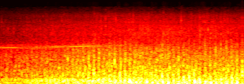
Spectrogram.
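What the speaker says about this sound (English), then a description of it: "It is a passenger helicopter," In Workers & Resources: Soviet Republic, a passenger helicopter flies overhead with a continuous rumbling rotor drone, its low choppy pulses building gradually over a couple of seconds and heard alone without talk.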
